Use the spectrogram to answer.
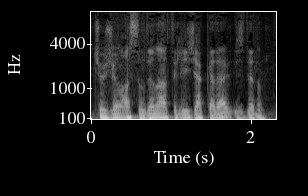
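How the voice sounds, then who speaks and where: A man's voice: fairly low pitch, fairly even intonation, brisk, warm tone. A man co-hosting a radio show, taking listener calls politely and joining the jokes.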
